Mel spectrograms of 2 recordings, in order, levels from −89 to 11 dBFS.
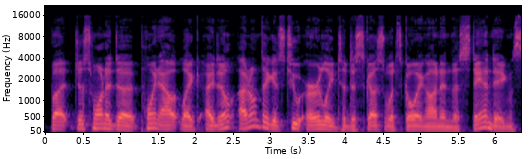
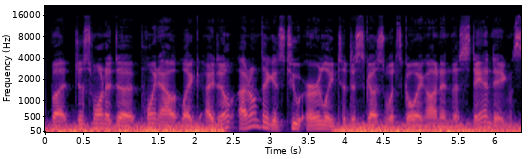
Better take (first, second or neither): first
